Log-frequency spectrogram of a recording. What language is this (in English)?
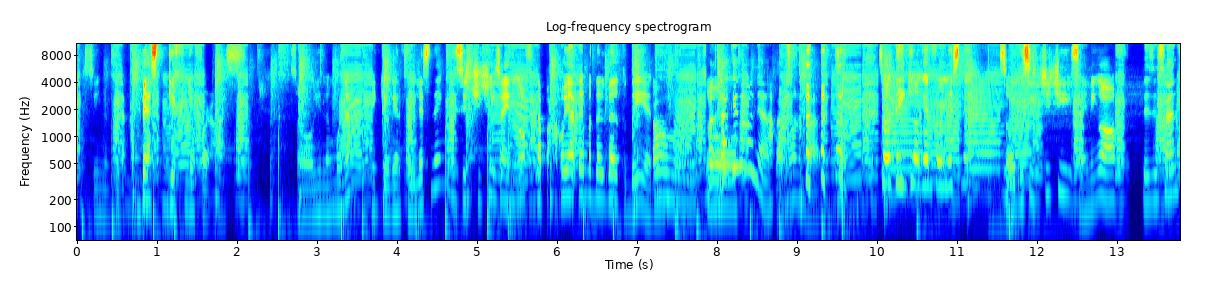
Filipino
